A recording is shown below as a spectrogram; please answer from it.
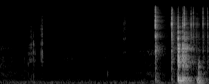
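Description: A screwdriver backing the last small screw out of a plastic trimmer throttle handle, with a few faint ticks. Then, about a second and a half in, a short, loud clatter of sharp metallic clicks as metal parts land on the tabletop.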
